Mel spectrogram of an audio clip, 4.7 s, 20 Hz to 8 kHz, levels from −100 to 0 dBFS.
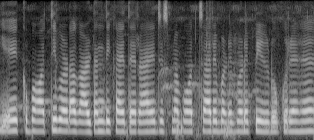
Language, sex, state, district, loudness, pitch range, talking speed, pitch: Hindi, female, Bihar, Gopalganj, -22 LUFS, 210-220 Hz, 230 wpm, 215 Hz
